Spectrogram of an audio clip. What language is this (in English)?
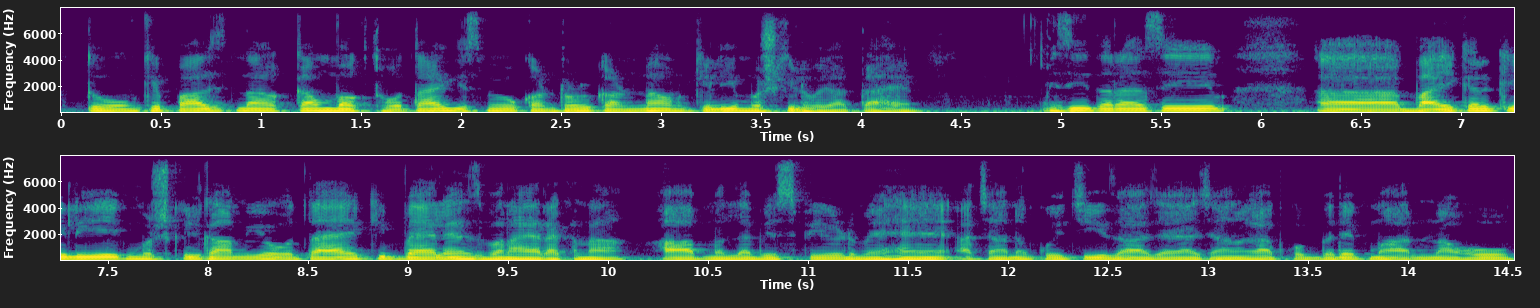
Urdu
